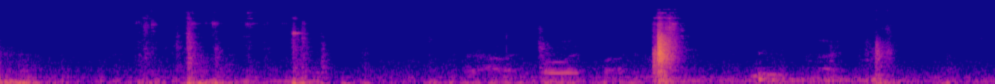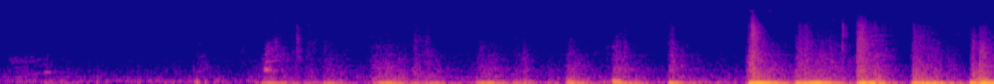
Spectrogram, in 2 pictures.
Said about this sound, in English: Hey, dude, give me, I gotta open the door for my girl. I'm an idiot. I left the fucking keys in the inside.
